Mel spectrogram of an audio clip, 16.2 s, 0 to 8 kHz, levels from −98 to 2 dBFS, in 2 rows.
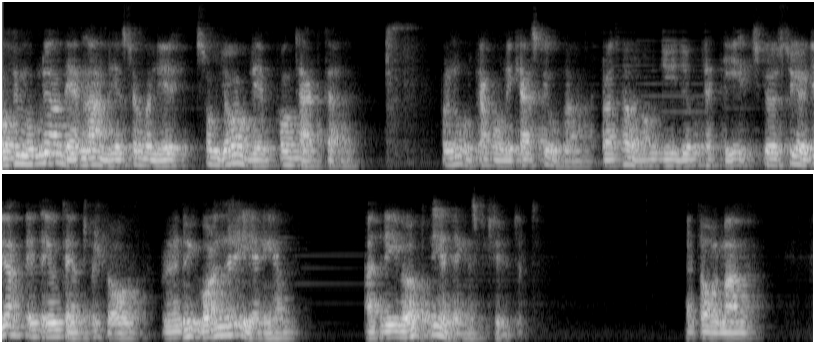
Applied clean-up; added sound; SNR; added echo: neural mask model DeepFilterNet 3.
